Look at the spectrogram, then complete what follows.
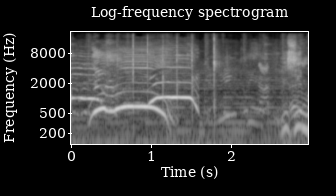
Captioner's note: excited screaming; excited clapping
